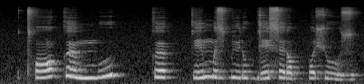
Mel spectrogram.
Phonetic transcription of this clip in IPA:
tʰ ɔ k œ mː u | k œ kː e m ə z ɓ y ɾ u ɡ e s ə ɾ ɔ pː ɔ ʃ u z

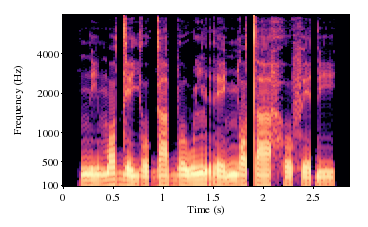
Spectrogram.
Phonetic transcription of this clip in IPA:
n i˨ m ɔ˦ d e˨ j o˨ ɡ a˦ b o˦ w ĩ˦ r e˨˦ ɲ ɔ˦ t aː˦ h o˨ f e˨ ɗ i˦

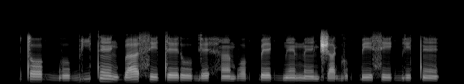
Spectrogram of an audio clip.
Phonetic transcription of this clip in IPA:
t ɔ˧ ɡ͡b o˨ b i˨˦ t ɛ̃˦˨ ɡ͡b a˨˦ s e˦˨ t ɛ˧ ɾ o˨ ɡ ɛ˨ h ã˨ b ɔ˨ k͡p ɛ˧ ɡ͡b ɛ̃˧ m ɛ̃˨ d͡ʒ a˧ ɡ o˧ k͡p e˦ s e˦ ɡ͡b e˦ t ɛ̃˦˨

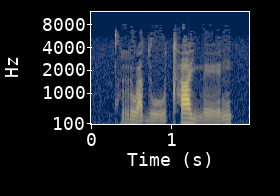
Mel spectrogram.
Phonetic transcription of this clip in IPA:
kʰ r u˨˩ a̯ d uː˩˦ tʰ a˥˩ j m eː˩˦ ŋ

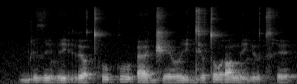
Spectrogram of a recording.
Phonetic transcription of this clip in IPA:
b i˧ ð i˨ l i˦ rʲ ɒ˧ tʰ u˦ k u˦ ʔ æ˧ d͡ʒ e˧ ɹ i˦˨ dʲ o˦ t o˦ ɾ ɒ˧ n i˨ lʲ u˨ t͡sʰ e˧

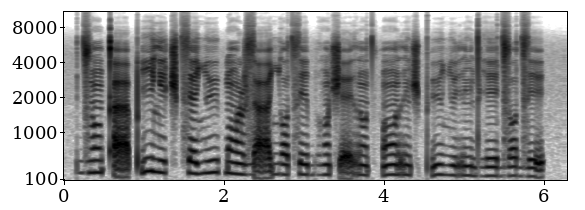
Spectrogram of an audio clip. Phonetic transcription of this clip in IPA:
d͡z ɔ̃ kʼ a̰ pʼ i lʲ e t͡ʃ t͡s ɛ ʎ y ɓ ɔ̃ ɭ z a̰ ʎ ɔ t͡s e bʱ ɔ̃ ʃ ɛ̰ r ɔ̃ t͡sʼ ɔ̃ r ĩ ʃ pʼ y ʎ y r ĩ dʱ e d͡z ɔ d͡z e

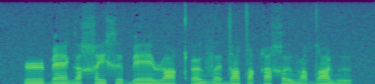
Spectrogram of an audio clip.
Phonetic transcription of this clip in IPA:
ə˞ ɓ æ ɡ ʌ χ ɪ x ə ɓ ɛ ɹ ɑ qʼ u v ʌ d ʊ tˤ ɛ q ʌ χ ʊ β ə dˤ i β ʊ

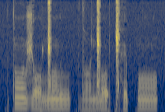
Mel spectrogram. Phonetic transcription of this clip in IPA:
t ɔ̃ː˦ l ʒ ɔː˧ ŋ͡ǁ ɔ̃˦ l u˦ | dˤ aː˨ ŋ͡ǁ ɔː˦ ʔ ǁʰ ɛ˦˨ pː ɔ̃ː˦

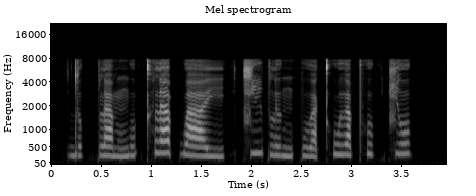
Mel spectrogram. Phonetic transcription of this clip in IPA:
d o˨˩ k̚ p l a˨˩ m ŋ u˨˩ ʔ kʰ l a˥˩ p̚ w a˧ j | t͡ɕ iː˥˩ p l ɯ˨˩ ŋ p u˩˦ a̯ kʰ w ɯ˦˥ a̯ pʰ u˦˥ k̚ t͡ɕ o˥˩ k̚

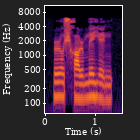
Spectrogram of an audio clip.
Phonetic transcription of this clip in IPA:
ɹ o ʃ x ɒ ɹ m e j e ŋ

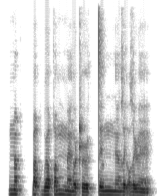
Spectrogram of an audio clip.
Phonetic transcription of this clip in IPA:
m ɛ̃ q pː æ q b ə˞ q ʊ mː æ̃ ɾ ɔ ʈʰ ə˞ tː ɛ l nː ɛ̃ ʁ ɪ ɾ ɔ̰ ʁ ɪ ɭ ɛ̃

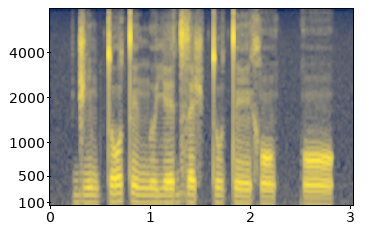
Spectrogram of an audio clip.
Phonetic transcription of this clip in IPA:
d͡ʒ ĩ b t o t ẽ n̪ ɯ j e d͡z ɛ ʃ t u t ẽ x ɔ̃ kː ɔ̃

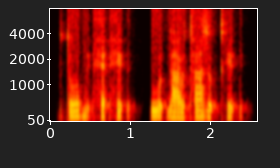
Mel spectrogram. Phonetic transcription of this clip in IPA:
t o˦ b ɪ˦ ʔ h ɛ˦ ʔ h ɪ˦ ʔ | w ʊ˦ ʔ ɡ a˨ ʊ̯ tʰ ä˦ z ʊ˦ ʔ kʰ ɪ˦ ʔ

